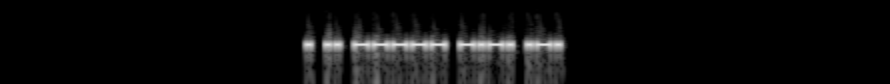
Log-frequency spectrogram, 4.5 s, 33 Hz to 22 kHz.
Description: Morse code, heard as a keyed tone, about 52 wpm, 700 Hz. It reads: EI0CR
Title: DXCC-100 Call Signs - 5 Characters - Repeated 2x - 50wpm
